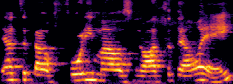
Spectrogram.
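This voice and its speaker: A woman with a slight Massachusetts accent. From Massachusetts, Boston area. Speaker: real estate agent. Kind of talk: casual chat.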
